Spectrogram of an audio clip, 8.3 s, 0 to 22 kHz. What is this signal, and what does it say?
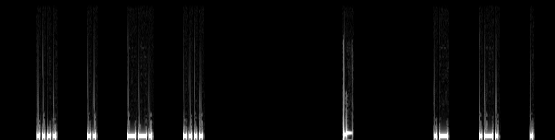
Morse code, heard as a keyed tone, about 30 wpm, spaced as for 14 wpm, 700 Hz. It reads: HIGH ARE
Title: 4x Character Spacing - Top 200 Words - 30wpm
